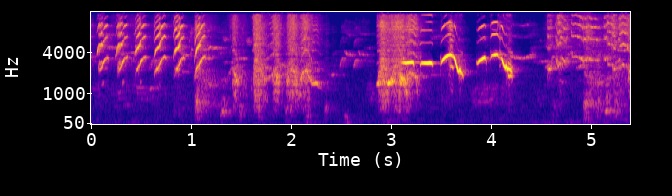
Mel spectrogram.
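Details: Oriental magpie-robin song used to call a rival, opening with a quick series of about six high, repeated chirps, followed by scratchy bursts and several clear upslurred whistles.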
